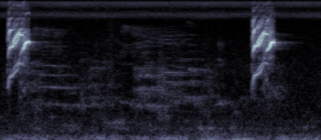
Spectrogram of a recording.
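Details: Female canary calling males to excite them into eager song: two identical loud, harsh, downward-sweeping chirps about two and a half seconds apart, with soft faint tones between.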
